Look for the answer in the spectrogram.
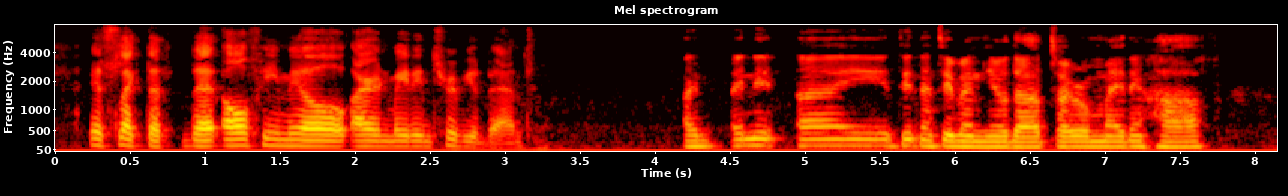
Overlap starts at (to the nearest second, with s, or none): none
